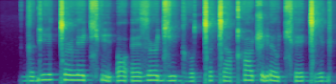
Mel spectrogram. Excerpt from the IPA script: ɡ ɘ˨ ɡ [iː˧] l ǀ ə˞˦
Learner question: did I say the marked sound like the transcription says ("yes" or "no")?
no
